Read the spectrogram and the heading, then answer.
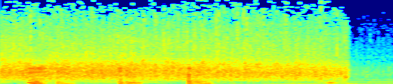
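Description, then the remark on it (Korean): A crowd at a church worship service applauds loudly and steadily for about three and a half seconds to bless and encourage three musicians who played oboe, clarinet and piano, a dense wash of clapping with a few voices calling out beneath it, then the clapping stops abruptly, leaving a low hum. “우리 박수로 축복하고 격려하겠습니다.”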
